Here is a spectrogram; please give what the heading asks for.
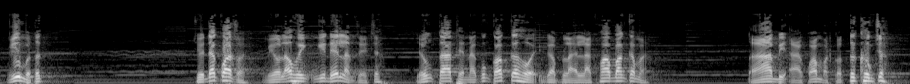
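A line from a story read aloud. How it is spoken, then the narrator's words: Resentful old man. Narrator (Vietnamese): Lão đặt chén xuống bàn hậm hực nói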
